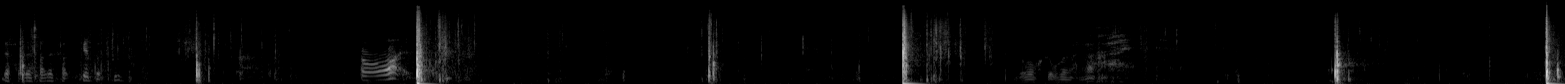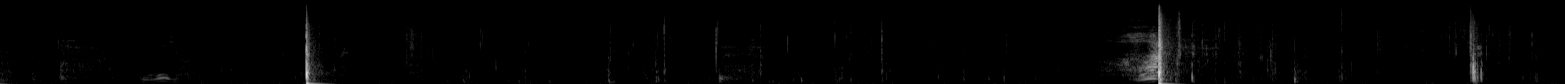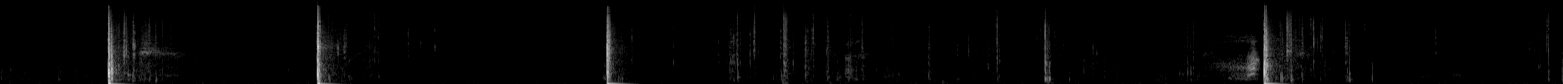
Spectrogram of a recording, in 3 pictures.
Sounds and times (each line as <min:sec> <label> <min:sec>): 0:00.1 splitting thick logs of wood 0:02.8
0:03.8 splitting thick logs of wood 0:04.8
0:06.9 splitting thick logs of wood 0:07.5
0:09.0 splitting thick logs of wood 0:10.1
0:13.3 splitting thick logs of wood 0:13.9
0:15.4 splitting thick logs of wood 0:16.4
0:18.7 splitting thick logs of wood 0:19.1
0:26.8 splitting thick logs of wood 0:31.1
0:32.4 splitting thick logs of wood 0:33.2
0:34.4 splitting thick logs of wood 0:35.6
0:37.3 splitting thick logs of wood 0:42.4
0:43.1 splitting thick logs of wood 0:45.0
